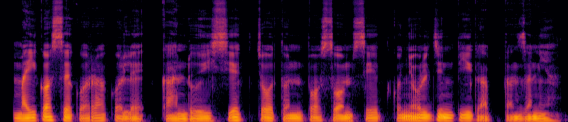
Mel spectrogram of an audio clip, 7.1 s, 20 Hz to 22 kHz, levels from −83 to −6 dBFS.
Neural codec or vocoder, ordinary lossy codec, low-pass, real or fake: none; none; none; real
